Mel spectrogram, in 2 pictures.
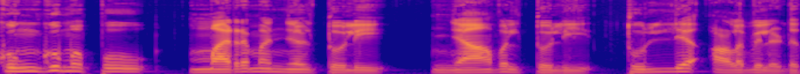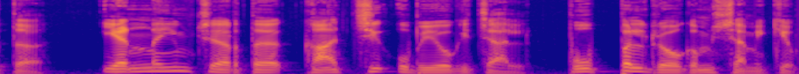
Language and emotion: Malayalam, neutral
